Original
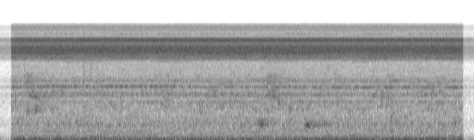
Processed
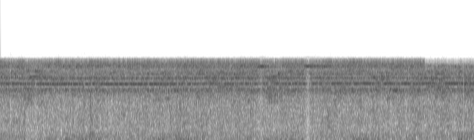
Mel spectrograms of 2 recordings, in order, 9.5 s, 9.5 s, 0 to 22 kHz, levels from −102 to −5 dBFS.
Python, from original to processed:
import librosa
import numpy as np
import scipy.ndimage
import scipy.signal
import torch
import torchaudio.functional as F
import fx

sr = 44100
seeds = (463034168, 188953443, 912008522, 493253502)

y = fx.highpass(x, sr, hz=fx.steps((0.0, 180.0), (8.5, 610.0)), slope=12)
y = fx.freq_invert(y, sr, carrier_hz=3600)
y = fx.env_flatten(y, sr, amount_pct=100)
